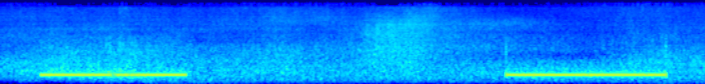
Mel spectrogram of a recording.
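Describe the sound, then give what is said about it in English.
An outgoing phone call's ringing tone sounds as two long, steady, mid-pitched tones of about two seconds each, separated by a lengthy pause, over a constant soft hiss like wind or surf. “Siri, call Teresa.”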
